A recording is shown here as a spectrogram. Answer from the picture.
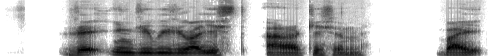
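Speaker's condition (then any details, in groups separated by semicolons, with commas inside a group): ALS; voice severely damaged, hard to understand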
